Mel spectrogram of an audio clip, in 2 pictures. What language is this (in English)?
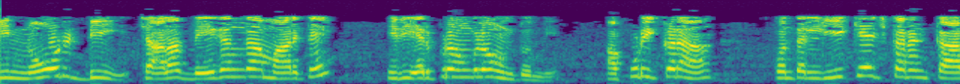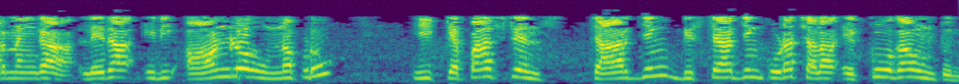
Telugu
